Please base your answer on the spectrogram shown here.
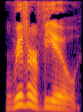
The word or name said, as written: Riverview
